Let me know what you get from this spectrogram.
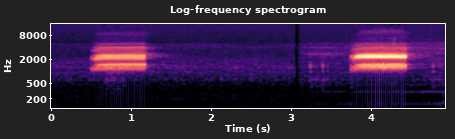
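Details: Cope's gray treefrog in May 2016 giving two fast, raspy trills roughly three seconds apart, each lasting about half a second, over quiet background with a low steady hum.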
